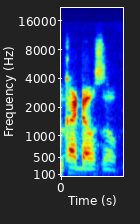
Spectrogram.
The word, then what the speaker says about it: Cardozo: up what um what cardosa me they just said and you know chris that's how you say it right there ah that's correct chico's boys to man there you go cardozo there you go good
